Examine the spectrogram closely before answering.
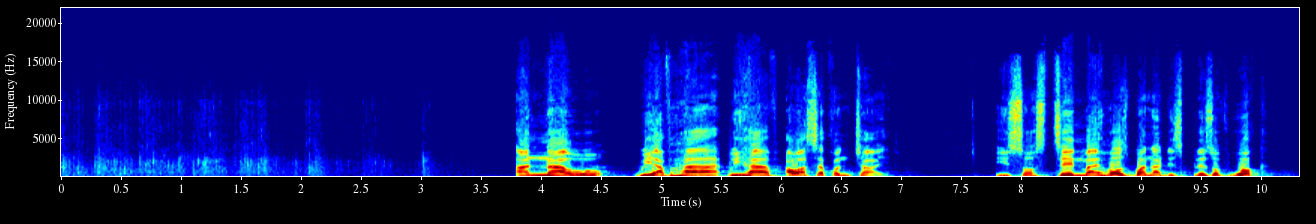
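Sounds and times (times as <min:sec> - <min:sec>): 
audience clapping: 0:00.0 - 0:03.7
speech: 0:03.8 - 0:07.0, 0:07.8 - 0:10.1.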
